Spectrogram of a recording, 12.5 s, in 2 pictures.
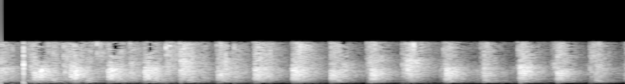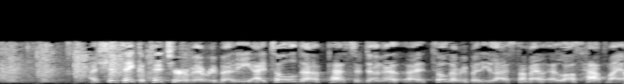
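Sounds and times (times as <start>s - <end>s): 
audience clapping: 0.0s - 8.0s
speech: 7.2s - 12.4s.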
